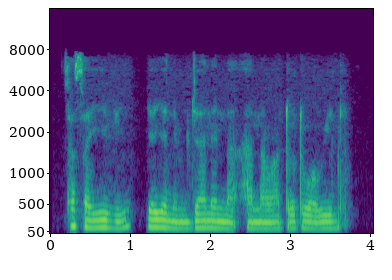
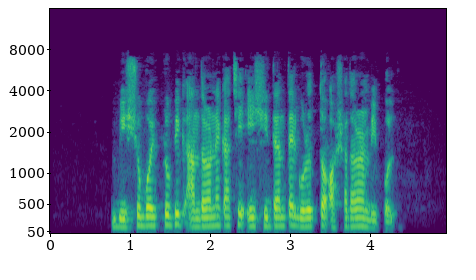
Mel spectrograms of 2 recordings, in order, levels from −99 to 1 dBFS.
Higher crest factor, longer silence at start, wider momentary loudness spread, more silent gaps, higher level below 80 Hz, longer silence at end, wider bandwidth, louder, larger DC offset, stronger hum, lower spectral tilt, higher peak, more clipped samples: about the same, 16 dB vs 18 dB; second, 0.2 s vs 0.8 s; about the same, 6 LU vs 7 LU; neither; first, -56 dBFS vs -62 dBFS; second, 0.35 s vs 0.65 s; about the same, 8 kHz vs 7.4 kHz; second, -24 LUFS vs -18 LUFS; neither; neither; about the same, -5.5 dB/octave vs -5.5 dB/octave; second, -8 dBFS vs 0 dBFS; neither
